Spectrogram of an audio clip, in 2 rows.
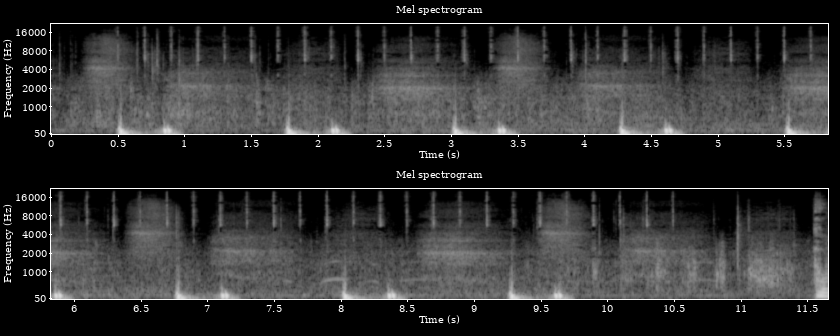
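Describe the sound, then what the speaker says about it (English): A slow, steady heartbeat in Sherlock Holmes: Crimes & Punishments, weak and around 50 beats per minute: paired low thumps repeating about once a second, clear and close, over quiet ambience with no talk. "I need to concentrate and count the heartbeats."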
